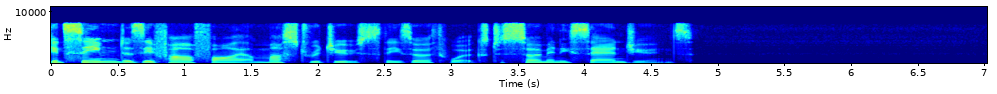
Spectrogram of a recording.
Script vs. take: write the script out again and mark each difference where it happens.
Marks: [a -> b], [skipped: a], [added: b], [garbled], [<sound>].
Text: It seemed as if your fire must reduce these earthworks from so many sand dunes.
It seemed as if [your -> our] fire must reduce these earthworks [from -> to] so many sand dunes.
